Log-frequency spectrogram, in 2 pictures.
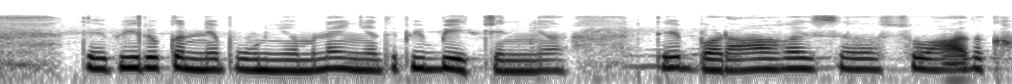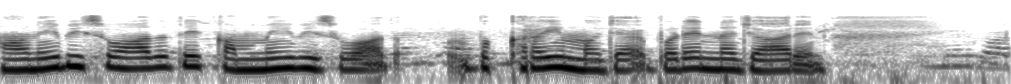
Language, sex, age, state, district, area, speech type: Dogri, female, 18-30, Jammu and Kashmir, Samba, rural, spontaneous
